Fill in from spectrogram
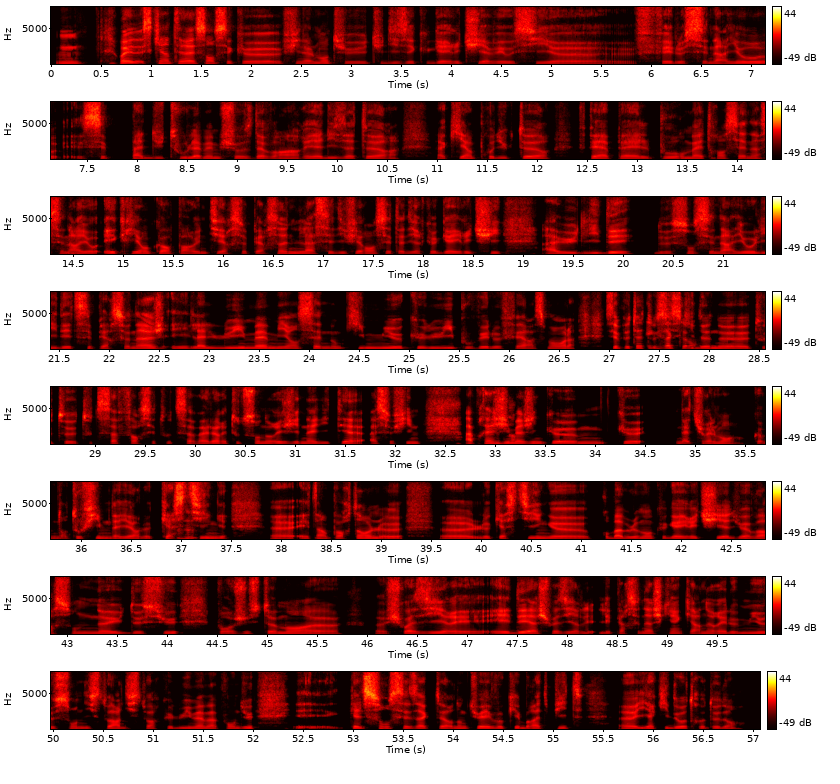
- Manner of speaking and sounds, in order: stressed: "écrit"; stressed: "l'idée"; stressed: "lui-même"; stressed: "casting"; stressed: "œil"
- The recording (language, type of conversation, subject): French, podcast, Peux-tu me parler d’un film qui t’a marqué et m’expliquer pourquoi ?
